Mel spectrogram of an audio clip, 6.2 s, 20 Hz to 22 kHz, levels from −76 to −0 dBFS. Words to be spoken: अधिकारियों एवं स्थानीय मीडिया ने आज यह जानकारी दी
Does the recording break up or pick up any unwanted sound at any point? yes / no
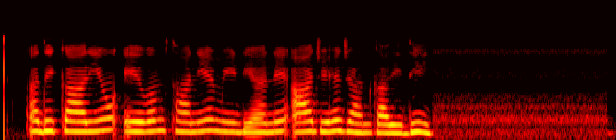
no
